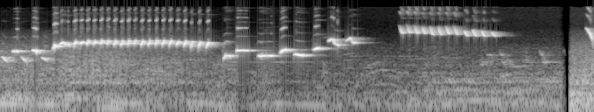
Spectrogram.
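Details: A long rapid trill opens this white-rumped shama lure song, followed by rich varied whistles and a high descending buzzy trill, meant to make other shamas answer.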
